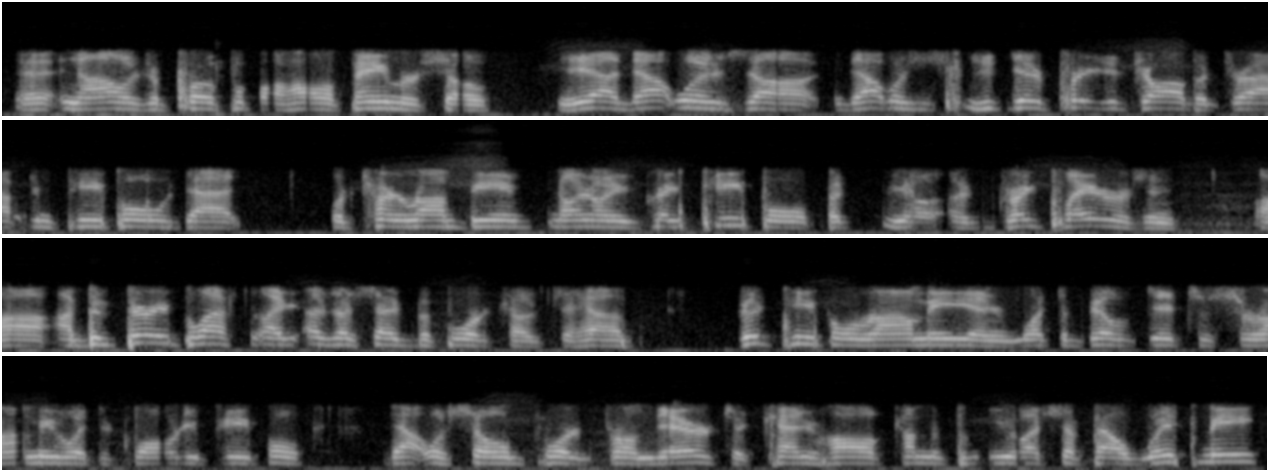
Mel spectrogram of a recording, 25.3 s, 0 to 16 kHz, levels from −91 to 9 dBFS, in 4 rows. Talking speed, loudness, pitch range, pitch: 205 wpm, -26 LUFS, 150-170 Hz, 160 Hz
